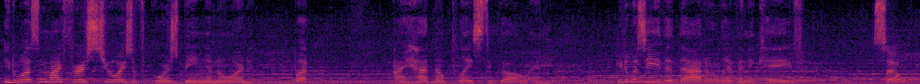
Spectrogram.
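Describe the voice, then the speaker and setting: Sofia, cheeky higher-voiced adventurer voiced by a woman. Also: lightly acted. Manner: cheeky, self-satisfied, dry. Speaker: video game follower character. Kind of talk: scripted game dialogue. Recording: music behind voice. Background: game music.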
